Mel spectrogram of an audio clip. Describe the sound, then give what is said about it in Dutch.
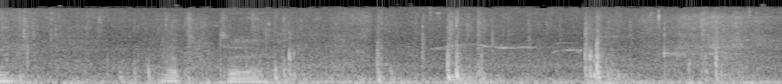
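Footsteps crunch along a forest path toward a bench at an unhurried walking pace, moderately loud, with a brief murmur of voice in between the steps. “Kunnen we even erheen lopen.”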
